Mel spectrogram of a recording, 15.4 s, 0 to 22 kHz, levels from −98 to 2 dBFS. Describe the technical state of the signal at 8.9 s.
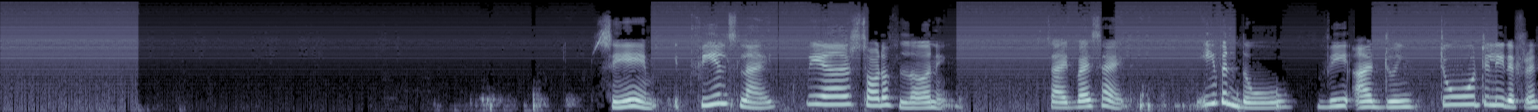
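Computer activity noise is present at 8.9 s, as it is across the whole clip. Shifting current draw from the processor, graphics card or mouse disturbs the ground the audio circuit shares with the computer, and that disturbance leaks into the signal. At 8.9 s it sounds like a buzzy, chirping pulse train repeating at around 150 Hz, sitting roughly 20 dB below the speech. It follows the computer's load rather than anything in the speech itself.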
